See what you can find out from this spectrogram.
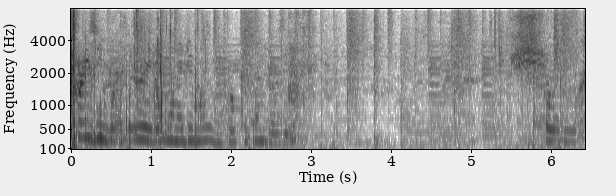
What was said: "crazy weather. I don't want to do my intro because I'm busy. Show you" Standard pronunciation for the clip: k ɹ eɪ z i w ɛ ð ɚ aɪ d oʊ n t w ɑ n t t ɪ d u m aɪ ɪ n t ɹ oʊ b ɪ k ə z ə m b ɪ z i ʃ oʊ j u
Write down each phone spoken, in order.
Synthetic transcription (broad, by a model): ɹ eɪ z i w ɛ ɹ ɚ aɪ d oʊ n t w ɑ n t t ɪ d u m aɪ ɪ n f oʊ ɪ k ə s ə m b ɪ z i ʃ oʊ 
